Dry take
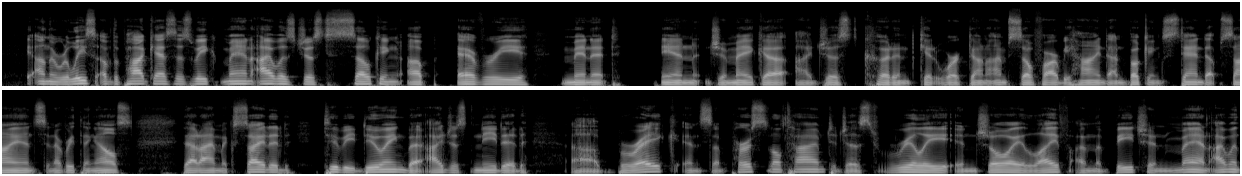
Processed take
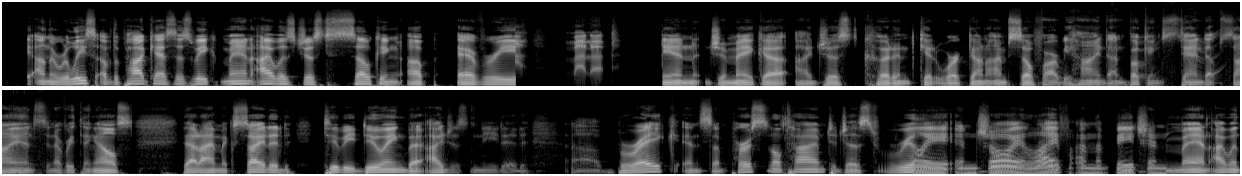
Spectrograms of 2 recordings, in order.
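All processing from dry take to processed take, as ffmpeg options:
-filter_complex "[0:a]asettb=1/sr,asplit=3[s0][s1][s2];[s0]atrim=end=5.134[s3];[s1]atrim=start=5.13:end=6.61,asetpts=PTS-STARTPTS,afade=t=in:d=0.004:c=qsin,afade=t=out:st=1.476:d=0.004:c=qsin,highpass=f=1300:w=0.5412,highpass=f=1300:w=1.3066,aeval=exprs='val(0)*sin(2*PI*820*n/s)':c=same[s4];[s2]atrim=start=6.606[s5];[s3][s4]acrossfade=d=0.004:c1=hsin:c2=qsin[s6];[s6][s5]acrossfade=d=0.004:c1=qsin:c2=hsin,asettb=1/sr,asplit=3[s7][s8][s9];[s7]atrim=end=10.394[s10];[s8]atrim=start=10.39:end=13.29,asetpts=PTS-STARTPTS,afade=t=in:d=0.004:c=qsin,afade=t=out:st=2.896:d=0.004:c=qsin,aemphasis=mode=production:type=75fm,deesser=0.55,flanger=delay=2.1:depth=9.6:regen=-84:speed=1.5:shape=sinusoidal[s11];[s9]atrim=start=13.286[s12];[s10][s11]acrossfade=d=0.004:c1=hsin:c2=qsin[s13];[s13][s12]acrossfade=d=0.004:c1=qsin:c2=hsin,asettb=1/sr,asplit=3[s14][s15][s16];[s14]atrim=end=16.844[s17];[s15]atrim=start=16.84:end=18.5,asetpts=PTS-STARTPTS,afade=t=in:d=0.004:c=qsin,afade=t=out:st=1.656:d=0.004:c=qsin,asplit=2[s18][s19];[s19]adelay=20,volume=0.596[s20];[s18][s20]amix=inputs=2:normalize=0,atrim=end_sample=73206,acompressor=threshold=0.01:ratio=6:attack=3.2:release=140:knee=1:detection=peak[s21];[s16]atrim=start=18.496[s22];[s17][s21]acrossfade=d=0.004:c1=hsin:c2=qsin[s23];[s23][s22]acrossfade=d=0.004:c1=qsin:c2=hsin,asettb=1/sr,asplit=3[s24][s25][s26];[s24]atrim=end=21.504[s27];[s25]atrim=start=21.5:end=24.02,asetpts=PTS-STARTPTS,afade=t=in:d=0.004:c=qsin,afade=t=out:st=2.516:d=0.004:c=qsin,aeval=exprs='if(lt(val(0),0),0.708*val(0),val(0))':c=same,aecho=1:1:5.9:0.78,atrim=end_sample=111132,aeval=exprs='val(0)*sin(2*PI*120*n/s)':c=same[s28];[s26]atrim=start=24.016[s29];[s27][s28]acrossfade=d=0.004:c1=hsin:c2=qsin[s30];[s30][s29]acrossfade=d=0.004:c1=qsin:c2=hsin,agate=range=0.0224:threshold=0.00251:ratio=3:detection=peak,equalizer=f=3600:t=o:w=1.4:g=12"

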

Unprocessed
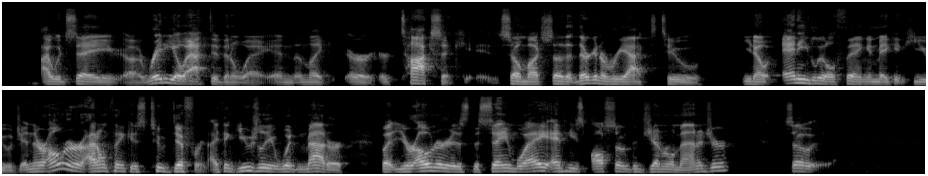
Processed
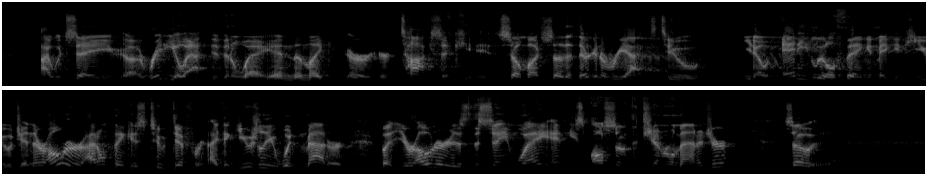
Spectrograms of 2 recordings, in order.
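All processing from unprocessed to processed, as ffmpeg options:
-filter_complex "[0:a]asettb=1/sr,asplit=3[s0][s1][s2];[s0]atrim=end=2.434[s3];[s1]atrim=start=2.43:end=3.32,asetpts=PTS-STARTPTS,afade=t=in:d=0.004:c=qsin,afade=t=out:st=0.886:d=0.004:c=qsin,lowpass=f=1800:p=1,equalizer=f=200:w=0.37:g=9,acontrast=84[s4];[s2]atrim=start=3.316[s5];[s3][s4]acrossfade=d=0.004:c1=hsin:c2=qsin[s6];[s6][s5]acrossfade=d=0.004:c1=qsin:c2=hsin,asettb=1/sr,asplit=3[s7][s8][s9];[s7]atrim=end=4.174[s10];[s8]atrim=start=4.17:end=4.71,asetpts=PTS-STARTPTS,afade=t=in:d=0.004:c=qsin,afade=t=out:st=0.536:d=0.004:c=qsin,highshelf=f=9000:g=6.5,acompressor=threshold=0.0316:ratio=2:attack=3.2:release=140:knee=1:detection=peak[s11];[s9]atrim=start=4.706[s12];[s10][s11]acrossfade=d=0.004:c1=hsin:c2=qsin[s13];[s13][s12]acrossfade=d=0.004:c1=qsin:c2=hsin,asettb=1/sr,asplit=3[s14][s15][s16];[s14]atrim=end=5.754[s17];[s15]atrim=start=5.75:end=9.18,asetpts=PTS-STARTPTS,afade=t=in:d=0.004:c=qsin,afade=t=out:st=3.426:d=0.004:c=qsin,asuperstop=centerf=710:order=4:qfactor=7,asplit=5[s18][s19][s20][s21][s22];[s19]adelay=81,afreqshift=-32,volume=0.1[s23];[s20]adelay=162,afreqshift=-64,volume=0.0513[s24];[s21]adelay=243,afreqshift=-96,volume=0.026[s25];[s22]adelay=324,afreqshift=-128,volume=0.0133[s26];[s18][s23][s24][s25][s26]amix=inputs=5:normalize=0,atrim=end_sample=151263,volume=7.94,asoftclip=hard,volume=0.126[s27];[s16]atrim=start=9.176[s28];[s17][s27]acrossfade=d=0.004:c1=hsin:c2=qsin[s29];[s29][s28]acrossfade=d=0.004:c1=qsin:c2=hsin,asettb=1/sr,asplit=3[s30][s31][s32];[s30]atrim=end=13.904[s33];[s31]atrim=start=13.9:end=15.97,asetpts=PTS-STARTPTS,afade=t=in:d=0.004:c=qsin,afade=t=out:st=2.066:d=0.004:c=qsin,highpass=f=990:p=1,aemphasis=mode=production:type=riaa[s34];[s32]atrim=start=15.966[s35];[s33][s34]acrossfade=d=0.004:c1=hsin:c2=qsin[s36];[s36][s35]acrossfade=d=0.004:c1=qsin:c2=hsin,acrossover=split=6300[s37][s38];[s38]acompressor=threshold=0.00316:ratio=4:attack=1:release=60[s39];[s37][s39]amix=inputs=2:normalize=0,highpass=f=1000:w=0.5412,highpass=f=1000:w=1.3066,acompressor=threshold=0.0112:ratio=6,volume=1.41"

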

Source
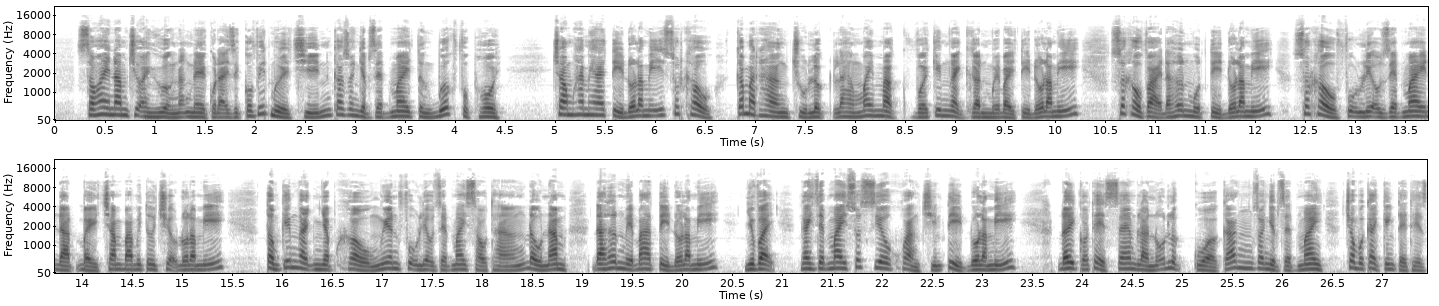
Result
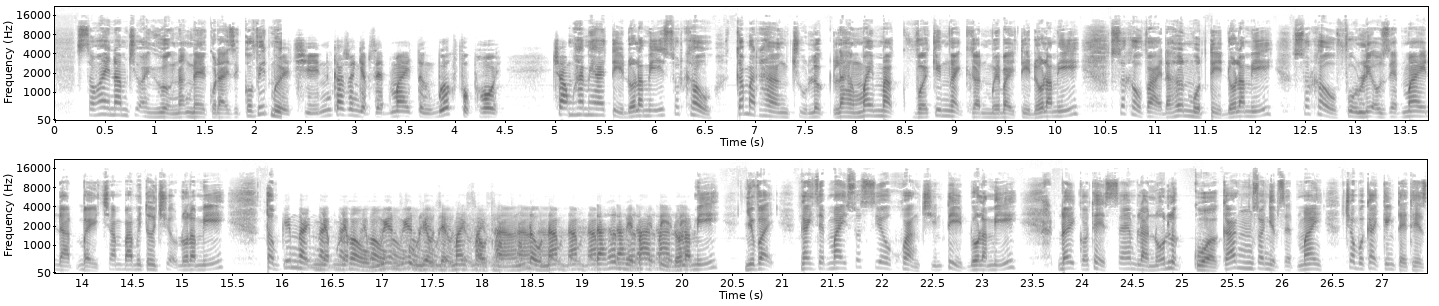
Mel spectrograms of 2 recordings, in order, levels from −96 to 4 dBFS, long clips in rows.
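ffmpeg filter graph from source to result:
-filter_complex "[0:a]asettb=1/sr,asplit=3[s0][s1][s2];[s0]atrim=end=2.274[s3];[s1]atrim=start=2.27:end=5.15,asetpts=PTS-STARTPTS,afade=t=in:d=0.004:c=qsin,afade=t=out:st=2.876:d=0.004:c=qsin,highpass=440,equalizer=f=850:t=q:w=4:g=5,equalizer=f=1500:t=q:w=4:g=-4,equalizer=f=2300:t=q:w=4:g=-6,lowpass=f=2800:w=0.5412,lowpass=f=2800:w=1.3066,bandreject=f=590:w=9.2[s4];[s2]atrim=start=5.146[s5];[s3][s4]acrossfade=d=0.004:c1=hsin:c2=qsin[s6];[s6][s5]acrossfade=d=0.004:c1=qsin:c2=hsin,asettb=1/sr,asplit=3[s7][s8][s9];[s7]atrim=end=15.964[s10];[s8]atrim=start=15.96:end=20.14,asetpts=PTS-STARTPTS,afade=t=in:d=0.004:c=qsin,afade=t=out:st=4.176:d=0.004:c=qsin,lowpass=f=1900:w=0.5412,lowpass=f=1900:w=1.3066,aecho=1:1:196|392|588|784|980:0.473|0.218|0.1|0.0461|0.0212,atrim=end_sample=184338[s11];[s9]atrim=start=20.136[s12];[s10][s11]acrossfade=d=0.004:c1=hsin:c2=qsin[s13];[s13][s12]acrossfade=d=0.004:c1=qsin:c2=hsin,highpass=f=790:p=1,aderivative,acompressor=threshold=0.002:ratio=8,volume=7.08"

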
